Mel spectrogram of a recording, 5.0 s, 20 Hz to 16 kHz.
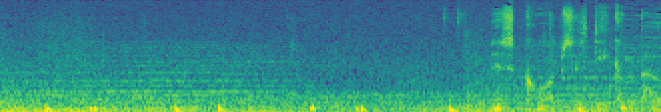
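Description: Steady heartbeat ambience in The Witcher 2, a soft low double thump repeating about every half second under a faint hum, with some quiet rustling and light clicks near the end; no talking.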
